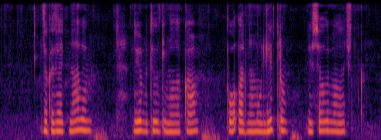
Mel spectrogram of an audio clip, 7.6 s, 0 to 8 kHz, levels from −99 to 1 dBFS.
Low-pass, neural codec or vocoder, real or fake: 7.2 kHz; codec, 44.1 kHz, 2.6 kbps, SNAC; fake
